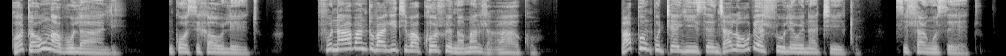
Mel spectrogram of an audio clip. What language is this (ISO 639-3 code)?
nde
